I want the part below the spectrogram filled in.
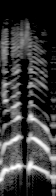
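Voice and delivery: piercing, shrill shout, pitched very high. Karandash alerts his just-woken friends, shouting. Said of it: "закричал Карандаш".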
